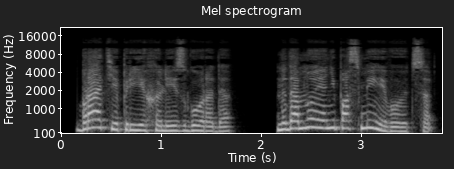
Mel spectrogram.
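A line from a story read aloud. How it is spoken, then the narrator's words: Plain. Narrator (Russian): сказал я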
